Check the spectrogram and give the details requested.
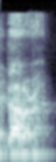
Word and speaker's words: Ballarat: Did I pronounce that properly? Yeah, Ballarat.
